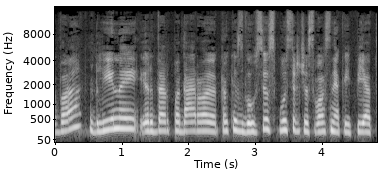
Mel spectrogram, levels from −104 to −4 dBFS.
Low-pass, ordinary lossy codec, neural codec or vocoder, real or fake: 14.4 kHz; MP3, 64 kbps; codec, 44.1 kHz, 3.4 kbps, Pupu-Codec; fake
